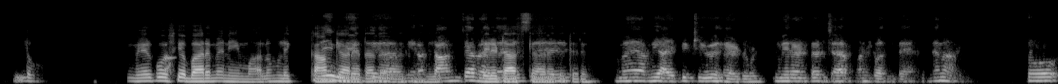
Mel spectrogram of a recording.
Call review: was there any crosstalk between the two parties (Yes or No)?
Yes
